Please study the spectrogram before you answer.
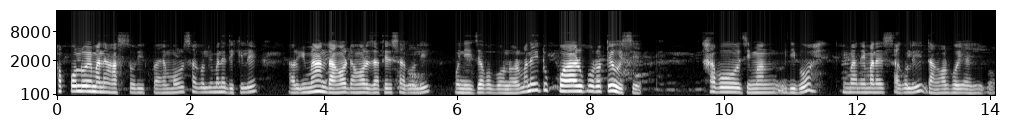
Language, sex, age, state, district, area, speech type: Assamese, female, 45-60, Assam, Udalguri, rural, spontaneous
